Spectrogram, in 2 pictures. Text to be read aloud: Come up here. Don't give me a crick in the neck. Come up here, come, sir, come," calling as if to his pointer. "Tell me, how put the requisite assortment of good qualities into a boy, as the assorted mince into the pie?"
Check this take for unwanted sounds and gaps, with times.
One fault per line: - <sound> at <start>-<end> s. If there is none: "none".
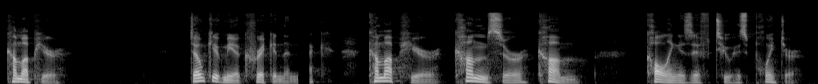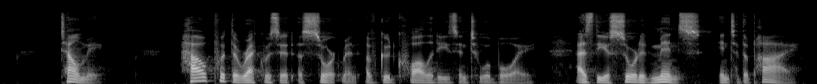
- dropout at 3.0-3.1 s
